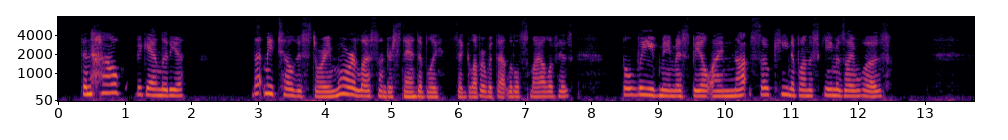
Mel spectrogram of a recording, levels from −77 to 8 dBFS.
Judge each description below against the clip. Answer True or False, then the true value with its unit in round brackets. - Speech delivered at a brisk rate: False (155 wpm)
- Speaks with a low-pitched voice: False (195 Hz)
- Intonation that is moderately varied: True (4.6 semitones)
